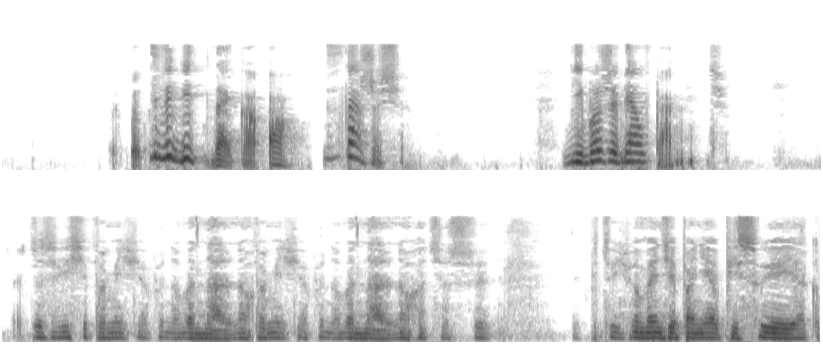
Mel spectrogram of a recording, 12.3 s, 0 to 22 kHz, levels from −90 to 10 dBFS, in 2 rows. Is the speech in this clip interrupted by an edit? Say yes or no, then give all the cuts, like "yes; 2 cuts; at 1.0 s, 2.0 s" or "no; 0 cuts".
yes; 5 cuts; at 1.1 s, 2.3 s, 4.8 s, 8.0 s, 10.6 s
